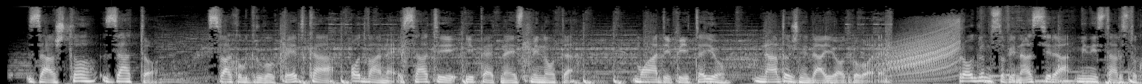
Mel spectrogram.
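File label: serbian male commercial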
